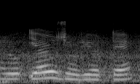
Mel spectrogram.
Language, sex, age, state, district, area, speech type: Assamese, female, 18-30, Assam, Goalpara, urban, spontaneous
